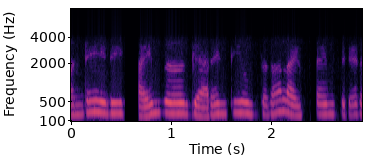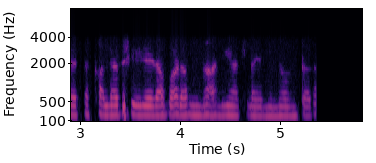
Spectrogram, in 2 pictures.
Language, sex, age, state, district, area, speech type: Telugu, female, 30-45, Telangana, Mancherial, rural, conversation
